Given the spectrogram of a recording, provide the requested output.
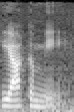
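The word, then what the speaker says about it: yaka mein: I tend to pronounce it phonetically Yakamain, although most people who make and eat the dish regularly say something that sounds more like Yakami.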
